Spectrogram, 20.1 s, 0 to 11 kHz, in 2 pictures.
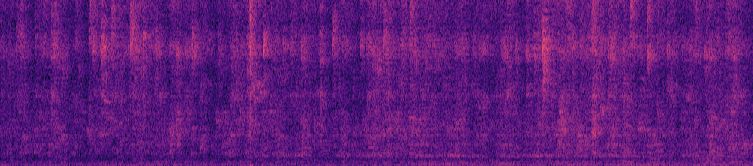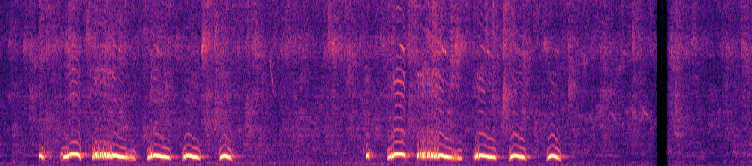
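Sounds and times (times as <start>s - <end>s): dove cooing: 3.6s - 18.4s.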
